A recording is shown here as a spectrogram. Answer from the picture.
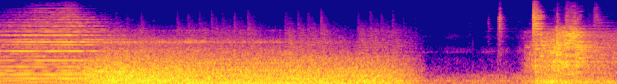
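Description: Dramatic orchestral film-score music. A held chord gives way about a second in to a loud timpani roll that rumbles for a few seconds and dies down, then the music swells again near the end.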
